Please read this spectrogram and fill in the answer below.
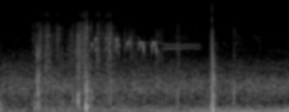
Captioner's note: football thumps; birds chirping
